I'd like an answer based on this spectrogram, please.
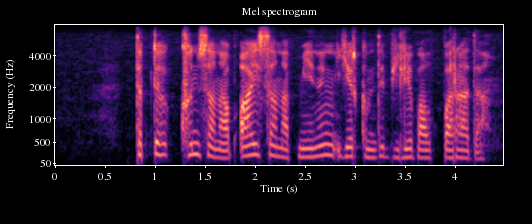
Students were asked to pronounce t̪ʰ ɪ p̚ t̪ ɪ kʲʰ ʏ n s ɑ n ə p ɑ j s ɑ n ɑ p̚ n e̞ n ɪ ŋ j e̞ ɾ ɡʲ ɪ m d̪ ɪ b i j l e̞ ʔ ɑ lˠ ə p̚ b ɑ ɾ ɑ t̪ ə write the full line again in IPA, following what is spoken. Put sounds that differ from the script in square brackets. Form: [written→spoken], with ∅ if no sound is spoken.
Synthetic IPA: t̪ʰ ɪ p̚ t̪ ɪ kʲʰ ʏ n s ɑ n [ə→ɑ] p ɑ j s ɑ n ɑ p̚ [n→m] e̞ n ɪ ŋ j e̞ ɾ [ɡʲ→kʲ] ɪ m d̪ ɪ b i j l e̞ [ʔ→p] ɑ lˠ ə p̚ b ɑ ɾ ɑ [t̪→d̪] ə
